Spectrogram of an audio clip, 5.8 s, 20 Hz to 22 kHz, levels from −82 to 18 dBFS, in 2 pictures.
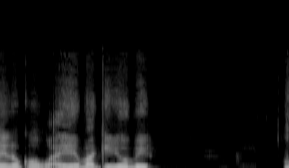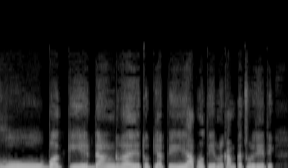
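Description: It's a short speech clip, and things go wrong from 4.26 s right through to the end at 5.77 s. That last stretch is a time-stretched section running at about 1.95 times the normal pace, so it comes across rushed while the pitch doesn't budge. The abrupt jump in pace with no pitch shift most likely means software squeezed that part to fit a length by dropping short pieces of the audio.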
